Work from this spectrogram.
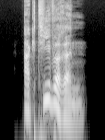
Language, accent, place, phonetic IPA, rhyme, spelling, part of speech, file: German, Germany, Berlin, [akˈtiːvəʁən], -iːvəʁən, aktiveren, adjective, De-aktiveren.ogg
- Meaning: inflection of aktiv: 1. strong genitive masculine/neuter singular comparative degree 2. weak/mixed genitive/dative all-gender singular comparative degree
